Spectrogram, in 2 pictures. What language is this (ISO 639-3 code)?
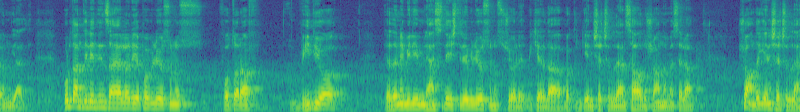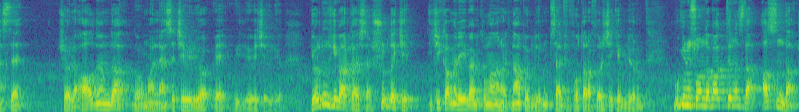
tur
